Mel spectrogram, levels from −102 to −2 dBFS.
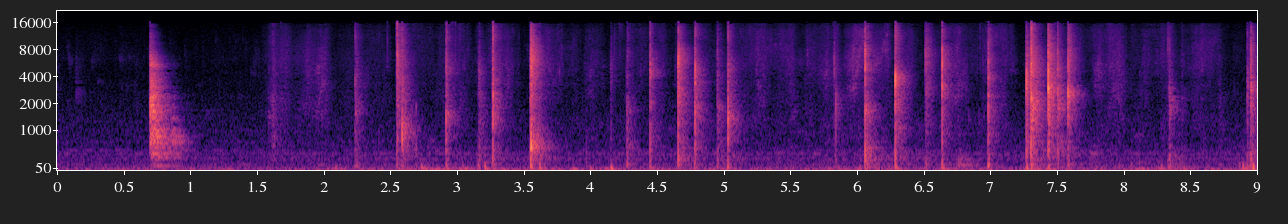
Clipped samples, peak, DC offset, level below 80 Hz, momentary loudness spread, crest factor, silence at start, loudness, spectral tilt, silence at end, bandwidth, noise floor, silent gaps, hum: under 0.1%; -4 dBFS; under 0.1%; -56 dBFS; 24 LU; 36 dB; 0.7 s; -34 LUFS; -0.5 dB/octave; 0 s; 17 kHz; -61 dBFS; none; none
